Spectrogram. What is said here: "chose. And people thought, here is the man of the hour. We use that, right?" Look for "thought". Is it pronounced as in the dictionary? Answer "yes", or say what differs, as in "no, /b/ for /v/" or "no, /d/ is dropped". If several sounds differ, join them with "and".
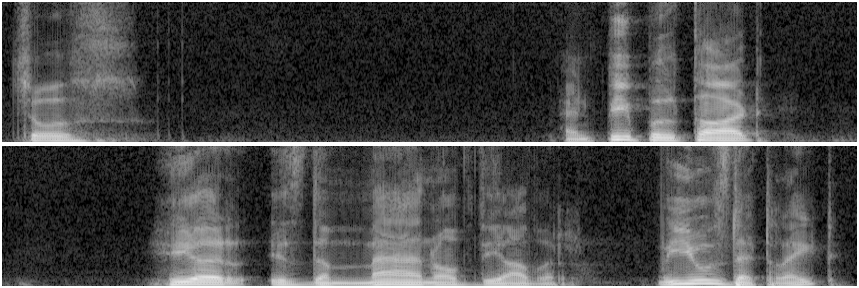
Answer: no, /t/ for /θ/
